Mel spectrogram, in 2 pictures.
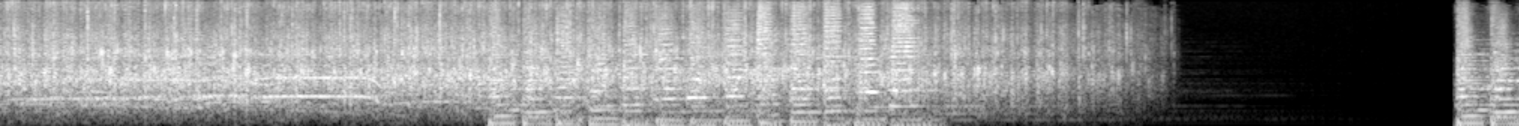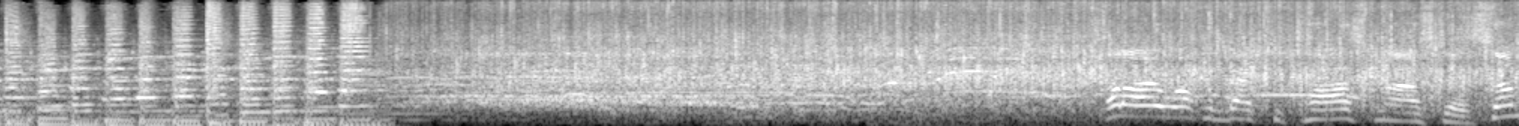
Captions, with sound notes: [CHEERING, APPLAUSE] [CHEERING, APPLAUSE] Hello! Welcome back to Taskmaster.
